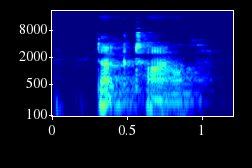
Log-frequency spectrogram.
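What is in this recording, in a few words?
"ductile", British English; pronunciation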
